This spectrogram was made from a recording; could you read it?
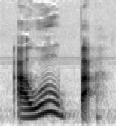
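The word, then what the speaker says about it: aúpa: Awupa. Awupa. And the, the intonation, um, the stress is is on 那个 u. Awupa.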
